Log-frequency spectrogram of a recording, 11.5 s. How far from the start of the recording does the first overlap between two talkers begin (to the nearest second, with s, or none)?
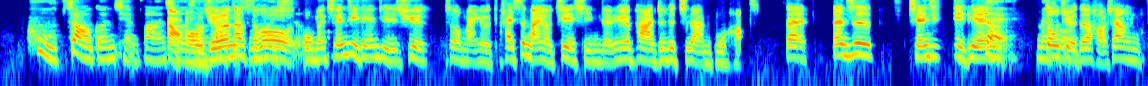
2 s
